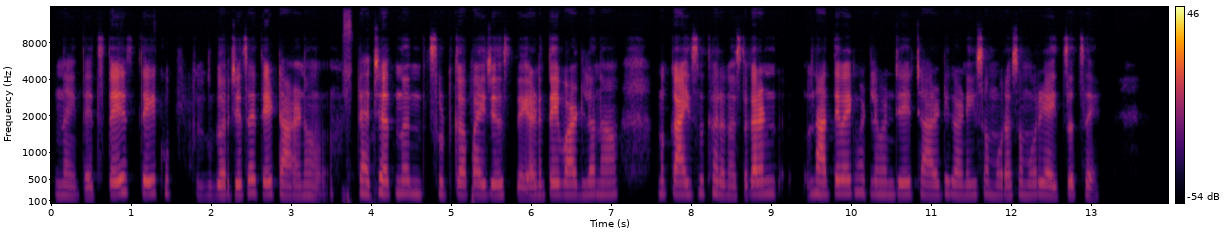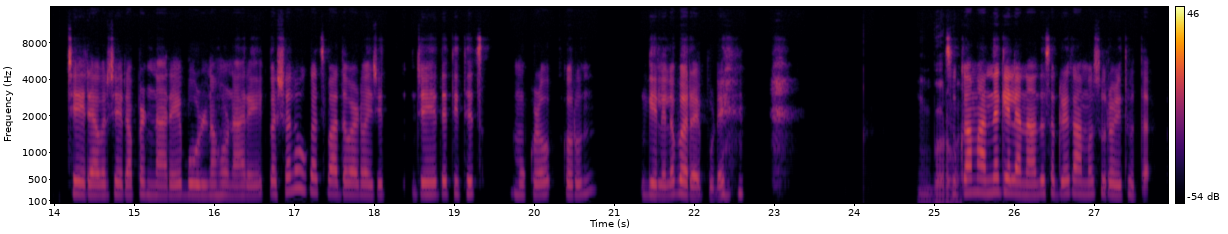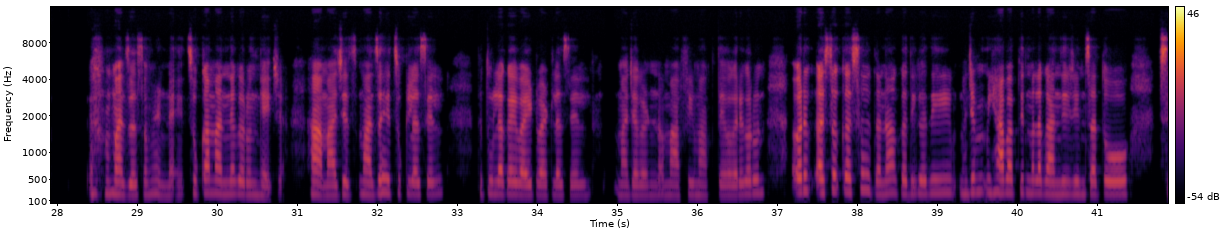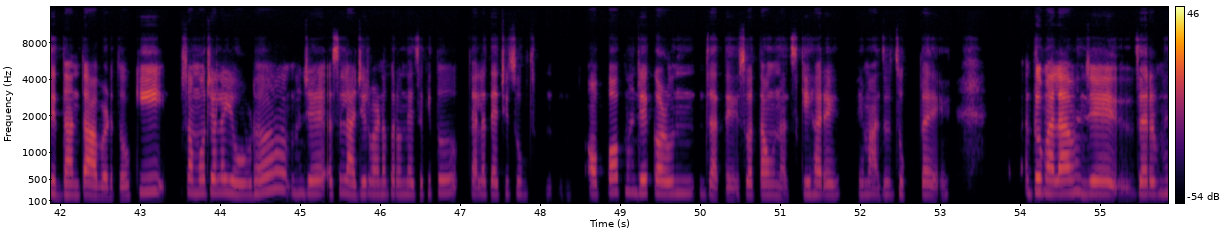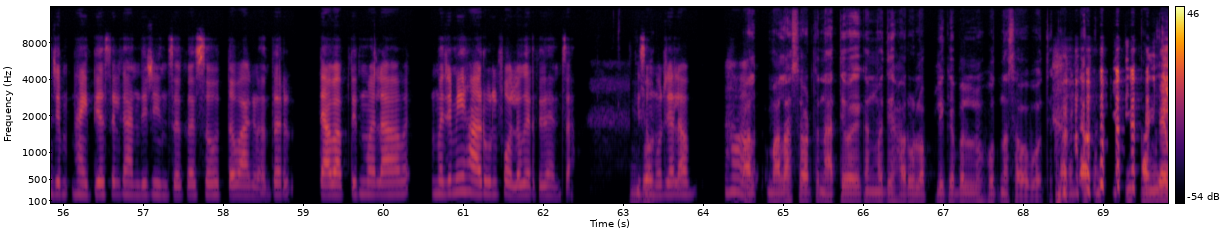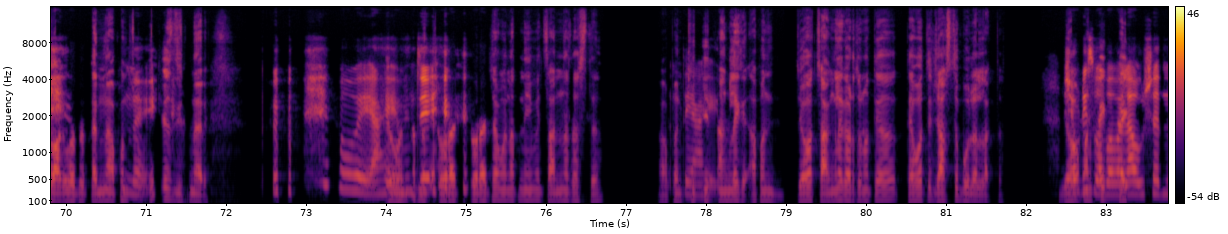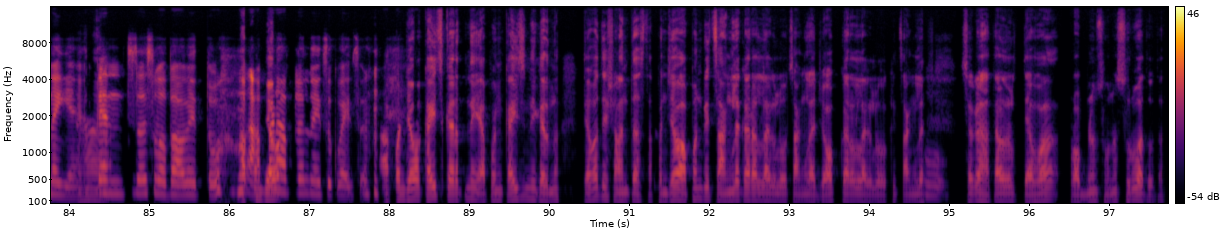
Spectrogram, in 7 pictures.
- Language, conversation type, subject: Marathi, podcast, तुमच्या अनुभवात, चुका झाल्यावर त्यातून शिकून पुढे जाण्याचा सर्वोत्तम मार्ग कोणता आहे?
- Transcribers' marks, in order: other background noise; chuckle; other noise; tapping; chuckle; in English: "ॲप्लिकेबल"; laugh; laughing while speaking: "नाही. होय, हे आहे. म्हणजे"; chuckle; chuckle; laughing while speaking: "तो"; chuckle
